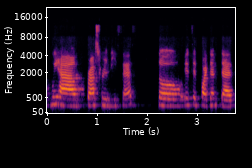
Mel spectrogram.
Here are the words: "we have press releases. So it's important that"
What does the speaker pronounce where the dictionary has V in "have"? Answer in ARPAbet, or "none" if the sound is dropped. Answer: V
